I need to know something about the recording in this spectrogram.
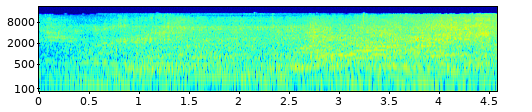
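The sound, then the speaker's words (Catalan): Three MotoGP racing motorcycles at the front of the race, ridden by Marc Márquez, Marco Bezzecchi and Acosta, roar past at high revs, their loud, overlapping engine whines rising and falling in pitch without a break. No one speaks. “Estem sentint aquestes tres motos del davant.”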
